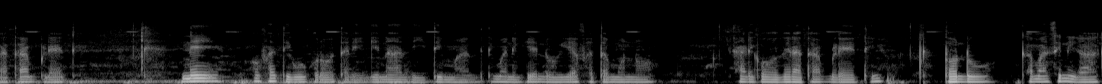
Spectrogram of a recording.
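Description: No faults present: the speech sits on a G.722 wideband telephone path at 64 kbit/s, with the band ending near 7.8 kHz.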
